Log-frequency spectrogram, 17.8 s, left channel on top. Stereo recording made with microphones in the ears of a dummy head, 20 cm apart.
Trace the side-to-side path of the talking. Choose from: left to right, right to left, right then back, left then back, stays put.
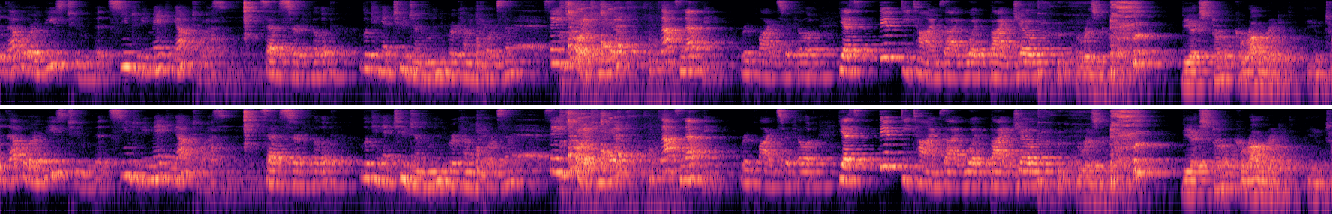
right then back.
